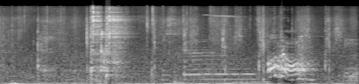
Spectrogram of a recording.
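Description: Disposable food containers clattering and rustling as they are handled and emptied into a plastic bag, with a startled woman's voice near the end.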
